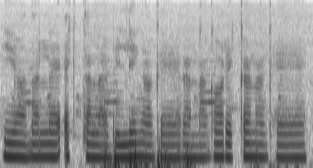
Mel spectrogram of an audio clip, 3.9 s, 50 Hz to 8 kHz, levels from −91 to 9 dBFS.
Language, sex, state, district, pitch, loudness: Chakma, female, Tripura, Dhalai, 185 Hz, -18 LUFS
